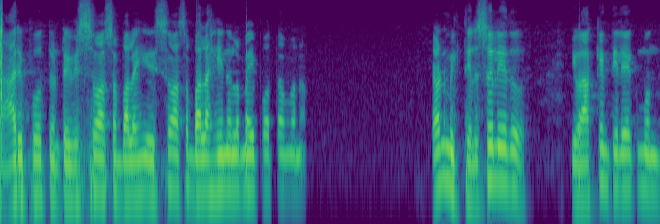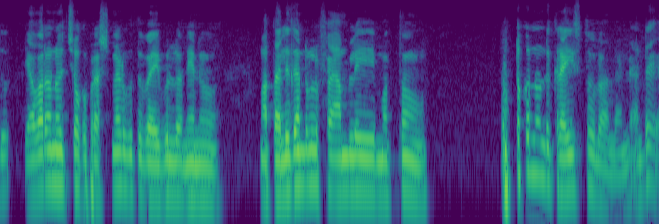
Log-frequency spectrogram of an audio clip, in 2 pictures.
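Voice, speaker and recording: A man's voice: fairly high pitch, dry recording, lo-fi sound. A male pastor preaching a sermon, pressing the congregation with repeated rhetorical questions and emphatic exhortations.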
